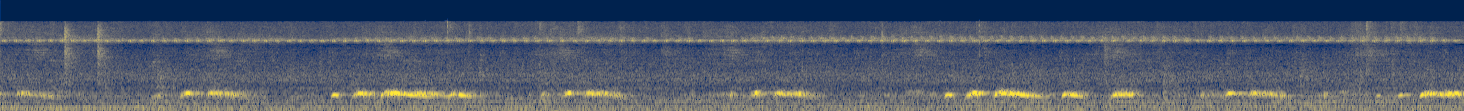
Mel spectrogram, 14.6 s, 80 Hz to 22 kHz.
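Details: Spotted dove, a breeding male of the thai hau 4 cooing type, repeats grouped mellow coo phrases about every two seconds, with a thin steady high tone and occasional clicks in the background.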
